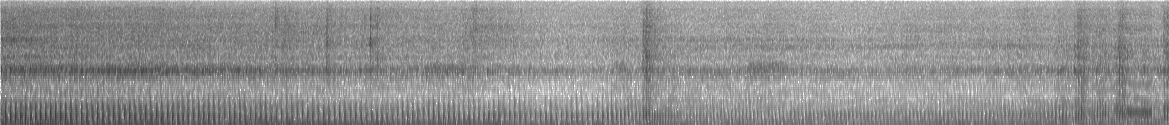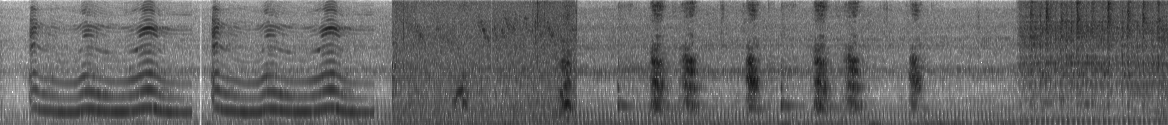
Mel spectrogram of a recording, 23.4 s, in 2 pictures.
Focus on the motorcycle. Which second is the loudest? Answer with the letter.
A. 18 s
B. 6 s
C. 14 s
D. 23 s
D.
